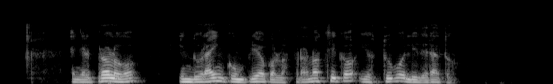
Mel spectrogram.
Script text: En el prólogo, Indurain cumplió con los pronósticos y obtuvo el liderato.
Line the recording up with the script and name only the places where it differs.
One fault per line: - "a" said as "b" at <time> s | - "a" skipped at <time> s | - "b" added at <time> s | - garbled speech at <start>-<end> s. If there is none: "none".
none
